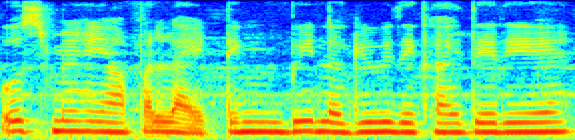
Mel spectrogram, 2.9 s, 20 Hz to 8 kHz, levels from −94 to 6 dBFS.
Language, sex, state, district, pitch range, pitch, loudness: Hindi, female, Uttar Pradesh, Jalaun, 200-210 Hz, 205 Hz, -11 LUFS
